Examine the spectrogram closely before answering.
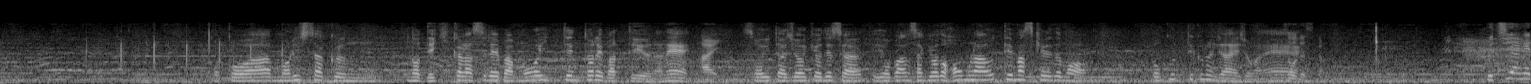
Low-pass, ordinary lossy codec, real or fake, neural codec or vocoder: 7.2 kHz; none; real; none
